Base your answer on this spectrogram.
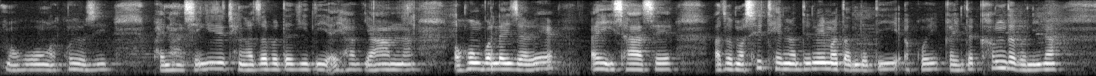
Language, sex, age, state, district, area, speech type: Manipuri, female, 45-60, Manipur, Bishnupur, rural, spontaneous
